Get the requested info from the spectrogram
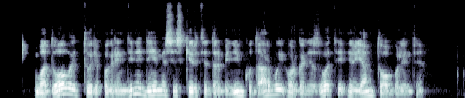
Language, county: Lithuanian, Klaipėda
